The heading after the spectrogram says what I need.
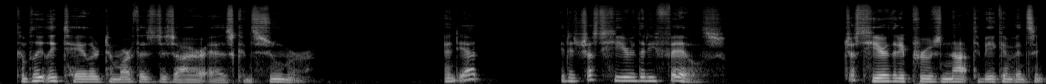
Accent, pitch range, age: American, 115-145 Hz, 40-59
